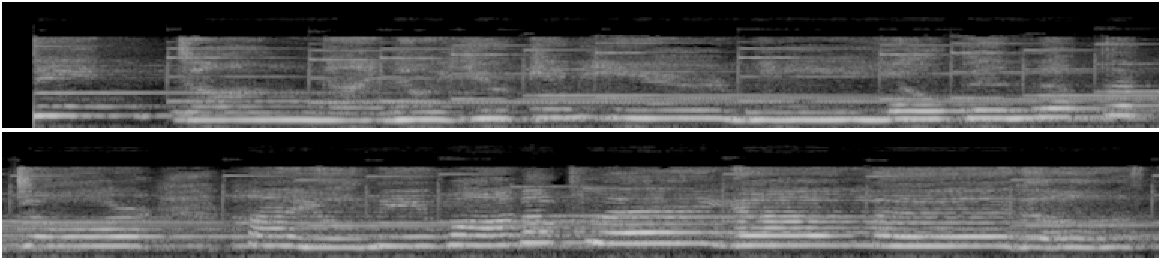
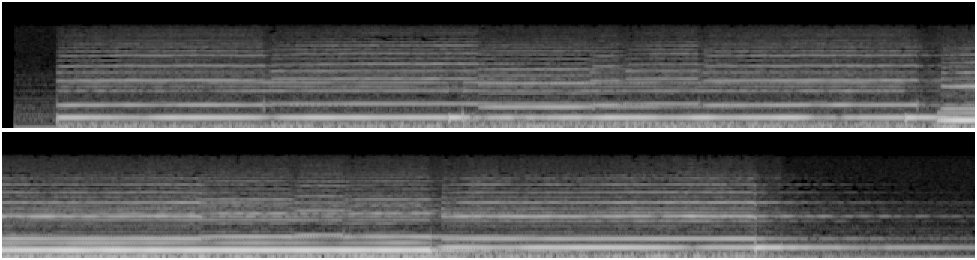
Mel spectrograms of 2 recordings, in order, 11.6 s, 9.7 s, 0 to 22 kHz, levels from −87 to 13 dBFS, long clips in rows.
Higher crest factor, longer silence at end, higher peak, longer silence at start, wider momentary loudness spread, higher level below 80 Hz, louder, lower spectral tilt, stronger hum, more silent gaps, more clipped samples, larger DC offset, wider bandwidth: about the same, 14 dB vs 12 dB; about the same, 0 s vs 0 s; about the same, -4 dBFS vs -2 dBFS; about the same, 0.15 s vs 0.25 s; second, 7 LU vs 11 LU; second, -54 dBFS vs -30 dBFS; second, -18 LUFS vs -15 LUFS; second, -4.5 dB/octave vs -7.5 dB/octave; neither; neither; neither; second, under 0.1% vs 1%; about the same, 8.4 kHz vs 8.8 kHz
